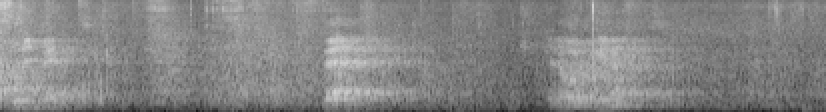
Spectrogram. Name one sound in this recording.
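A middle-aged man speaks in a lecturing way, in a room with some echo.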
